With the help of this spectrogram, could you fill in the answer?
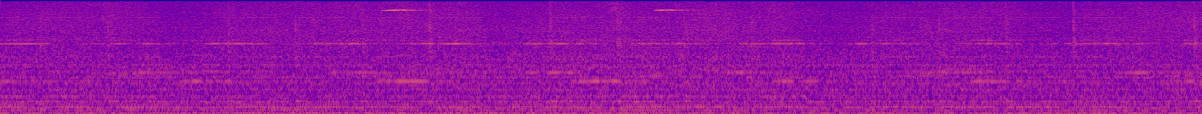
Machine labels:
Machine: slide rail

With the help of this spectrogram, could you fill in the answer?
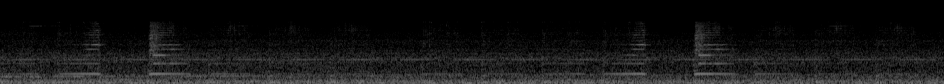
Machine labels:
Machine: slide rail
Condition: normal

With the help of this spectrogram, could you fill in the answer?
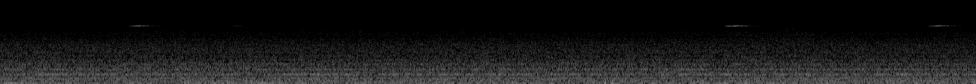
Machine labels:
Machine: fan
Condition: normal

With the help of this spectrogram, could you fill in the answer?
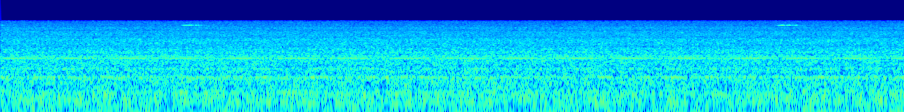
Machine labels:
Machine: fan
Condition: normal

